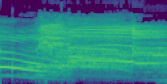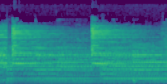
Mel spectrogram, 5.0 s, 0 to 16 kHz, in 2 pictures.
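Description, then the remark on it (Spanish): A large bell, the same one the priest Miguel Hidalgo rang to call the rebellion in 1810, tolls about four times in Mexico, each strike ringing with long, shimmering overtones, while a big crowd roars and cheers loudly underneath. “al tañido de la misma campana con la que el cura Miguel Hidalgo llamó a la rebelión en 1810”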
